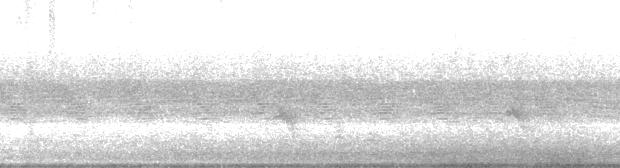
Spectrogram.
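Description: Quiet backyard ambience: a steady low rumble under a constant high hiss-like drone, with two faint short chirps, one about midway and one near the end.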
